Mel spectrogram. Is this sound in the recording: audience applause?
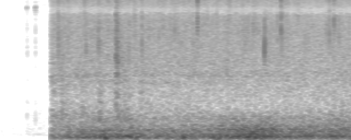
no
